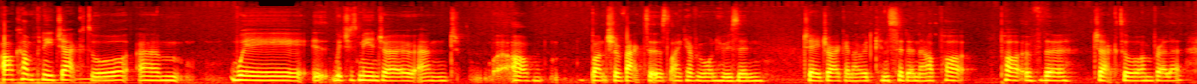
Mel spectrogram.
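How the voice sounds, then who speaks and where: A woman speaks with a British accent in monotone, flat intonation. Background noise is noticeable. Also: medium pitch for a woman, moderate pace. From England. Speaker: actor and writer. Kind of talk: interview.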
